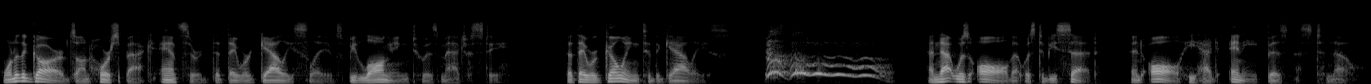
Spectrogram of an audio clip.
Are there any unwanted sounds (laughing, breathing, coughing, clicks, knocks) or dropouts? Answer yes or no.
yes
